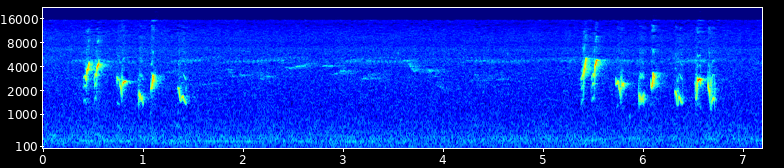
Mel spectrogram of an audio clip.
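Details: Stripe-throated Bulbul at a canal, where a caged young decoy bird is being trained and a wild bird came to fight; two short phrases of bright, warbling notes stepping up and down, separated by a long quiet pause.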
